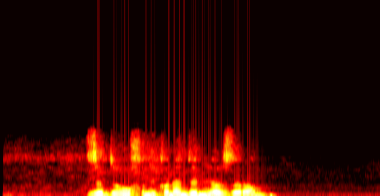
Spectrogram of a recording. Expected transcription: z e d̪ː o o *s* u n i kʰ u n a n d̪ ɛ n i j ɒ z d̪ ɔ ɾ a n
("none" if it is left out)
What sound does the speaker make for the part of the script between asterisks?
f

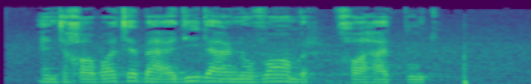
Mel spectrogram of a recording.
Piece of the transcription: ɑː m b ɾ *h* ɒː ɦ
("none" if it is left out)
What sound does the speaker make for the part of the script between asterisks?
x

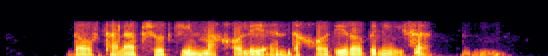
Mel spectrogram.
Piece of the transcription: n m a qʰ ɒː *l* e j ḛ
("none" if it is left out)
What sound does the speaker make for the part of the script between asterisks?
l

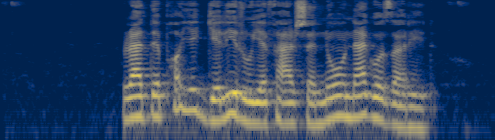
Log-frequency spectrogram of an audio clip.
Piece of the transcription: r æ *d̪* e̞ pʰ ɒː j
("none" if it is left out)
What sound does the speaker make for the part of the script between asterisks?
d̪ː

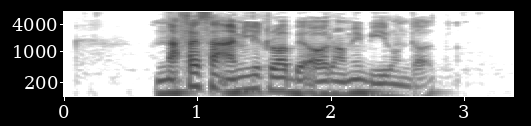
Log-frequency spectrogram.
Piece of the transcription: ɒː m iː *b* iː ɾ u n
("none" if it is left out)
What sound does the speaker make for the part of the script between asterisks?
b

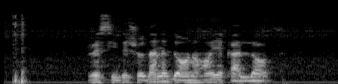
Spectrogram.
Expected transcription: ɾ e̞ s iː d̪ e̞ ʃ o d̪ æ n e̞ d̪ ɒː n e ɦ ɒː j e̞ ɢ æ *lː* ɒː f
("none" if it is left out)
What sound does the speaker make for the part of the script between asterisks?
lː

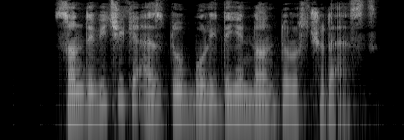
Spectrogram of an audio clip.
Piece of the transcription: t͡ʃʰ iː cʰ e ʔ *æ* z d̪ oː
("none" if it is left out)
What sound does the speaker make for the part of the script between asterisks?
æ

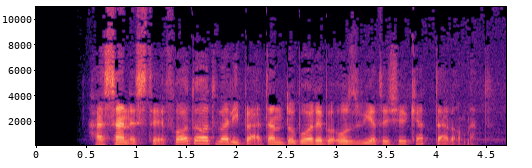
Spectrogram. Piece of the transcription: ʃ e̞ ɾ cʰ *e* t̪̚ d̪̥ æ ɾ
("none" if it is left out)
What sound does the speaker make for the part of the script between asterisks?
æ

